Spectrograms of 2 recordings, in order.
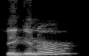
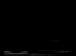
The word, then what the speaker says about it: Figgener: everyone uh yeah so as he already said perfectly pronounced my name is figuener and um i am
